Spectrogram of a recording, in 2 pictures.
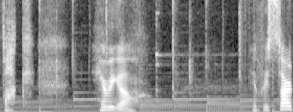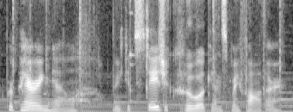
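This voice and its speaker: An actress playing a determined woman, a chief's daughter, speaking in an earnest, measured way over music. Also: deep voice, close to an everyday voice. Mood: resolute. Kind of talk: audio drama acting.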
